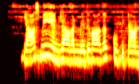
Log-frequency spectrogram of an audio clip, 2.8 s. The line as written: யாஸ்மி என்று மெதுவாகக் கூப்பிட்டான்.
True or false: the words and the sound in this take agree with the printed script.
false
